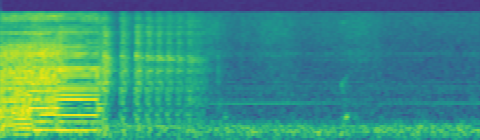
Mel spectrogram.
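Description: A man's voice trailing off on a last word, then near silence: room tone with a faint, thin steady tone.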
